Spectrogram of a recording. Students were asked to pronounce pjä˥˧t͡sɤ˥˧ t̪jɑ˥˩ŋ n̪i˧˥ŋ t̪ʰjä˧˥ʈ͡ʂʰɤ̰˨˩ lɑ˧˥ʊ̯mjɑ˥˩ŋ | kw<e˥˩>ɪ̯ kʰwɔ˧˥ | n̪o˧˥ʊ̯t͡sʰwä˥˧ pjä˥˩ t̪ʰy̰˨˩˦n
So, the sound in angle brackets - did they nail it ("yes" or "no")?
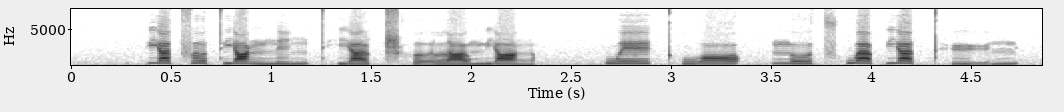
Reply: no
